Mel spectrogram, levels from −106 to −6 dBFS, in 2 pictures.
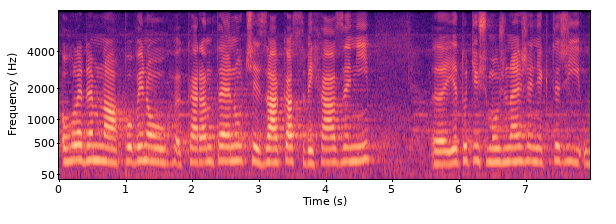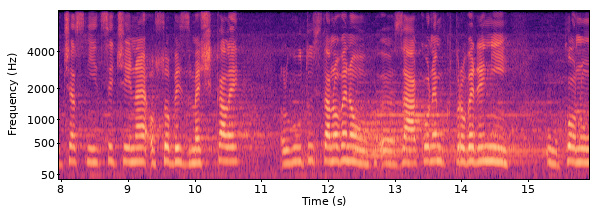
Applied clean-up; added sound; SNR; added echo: none; Train; 16 dB; none.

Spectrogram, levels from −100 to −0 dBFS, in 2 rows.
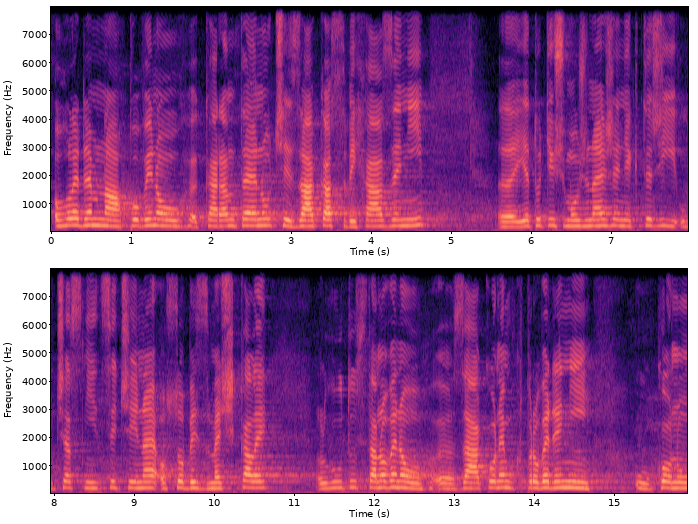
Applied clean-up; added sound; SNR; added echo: none; none; none; none.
